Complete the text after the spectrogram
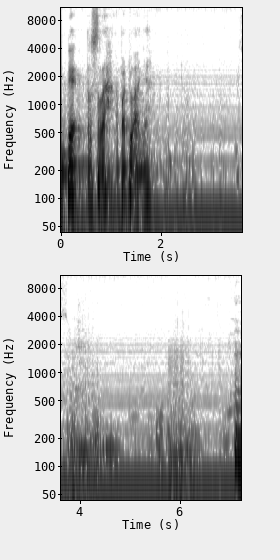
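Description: A group of men chants together.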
